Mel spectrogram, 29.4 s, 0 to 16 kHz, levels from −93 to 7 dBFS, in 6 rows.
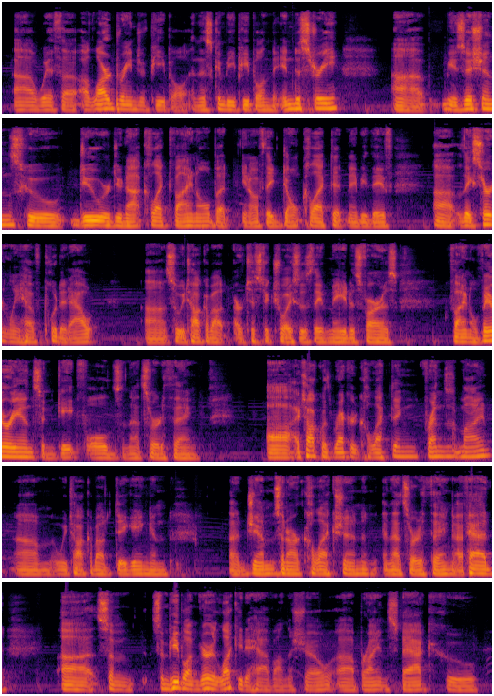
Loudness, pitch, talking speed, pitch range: -23 LUFS, 100 Hz, 215 wpm, 90-110 Hz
